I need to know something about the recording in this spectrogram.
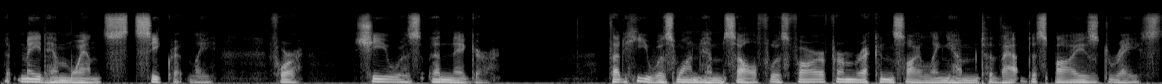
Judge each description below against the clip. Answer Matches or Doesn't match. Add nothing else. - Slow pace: Matches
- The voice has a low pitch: Matches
